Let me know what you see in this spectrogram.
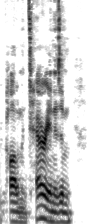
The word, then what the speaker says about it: parliamentarianism: the crisis of contemporary parliamentarianism, is that how you say that? The crisis of contemporary parliamentarism, how do you say that word? – Parliamentarianism. – Ah, okay. The crisis of contemporary parliamentarianism would not be overcome in the least.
